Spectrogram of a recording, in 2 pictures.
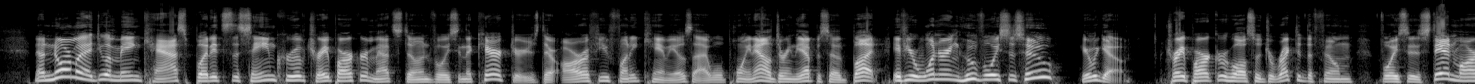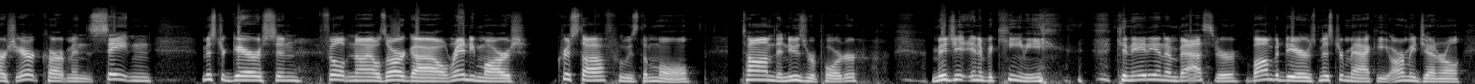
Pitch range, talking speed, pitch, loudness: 145-200 Hz, 170 wpm, 175 Hz, -14 LUFS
